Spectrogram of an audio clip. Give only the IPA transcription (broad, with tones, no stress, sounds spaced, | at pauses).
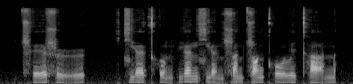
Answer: ʈ͡ʂʰ e˧˥ ɪ̯ ʂ ɻ̩˨˩˦ | t͡ɕ j ɛ˧˥ kʰ ɤ̰˨˩ ŋ p j ɛ˥ n ɕ j ɛ̰˨˩ n ʂ a˥˩ n ʈ͡ʂ ɑ˥ ŋ kʰ o˧˥ ʊ̯ l i˧˥ kʰ a̰˨˩˦ n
